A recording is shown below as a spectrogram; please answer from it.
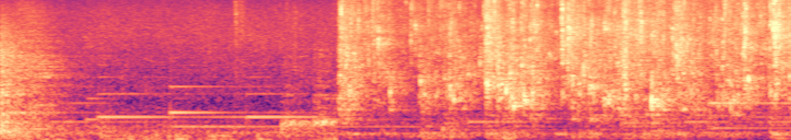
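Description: Tap water gushes steadily while chicken drumettes are washed in a kitchen sink, a low murmur that turns into a loud, close splashing stream partway through.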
